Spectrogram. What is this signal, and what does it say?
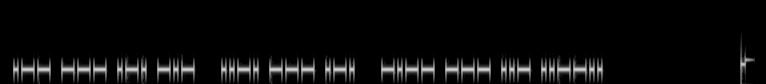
Morse code, heard as a keyed tone, about 32 wpm, 700 Hz. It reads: WORK FOR YOU?
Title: Sentences from Top 1000 Words - Review Part 4 - 30wpm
